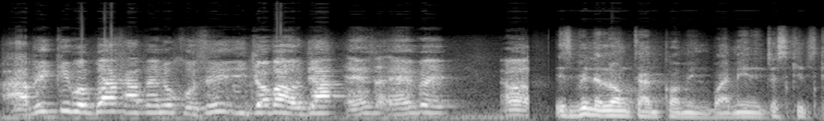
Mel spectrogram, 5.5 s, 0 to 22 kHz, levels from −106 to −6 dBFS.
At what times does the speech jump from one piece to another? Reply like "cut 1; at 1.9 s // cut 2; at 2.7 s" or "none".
cut 1; at 3.5 s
